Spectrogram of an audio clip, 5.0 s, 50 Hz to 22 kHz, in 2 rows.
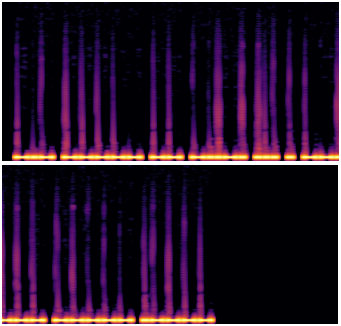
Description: Morse code, heard as a keyed tone, about 40 wpm, 650 Hz. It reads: K0M/SE001
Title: SOTA QSO Practice 40wpm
